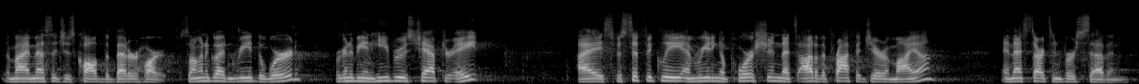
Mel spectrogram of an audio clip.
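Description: A man's voice: medium pitch, fairly even intonation, a little fast, a bit bright. A man in his forties preaching and praying on a church stage, earnest and emphatic, with asides to the congregation. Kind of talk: sermon with scripture reading and prayer. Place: church stage, large hall. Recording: long reverb of a large hall.

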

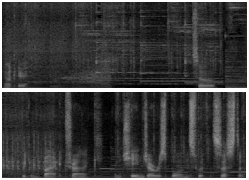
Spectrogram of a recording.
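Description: A man doing low-key let's play commentary, reading story text aloud and muttering asides. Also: flat delivery, measured pace. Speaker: gamer, let's player. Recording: music behind the voice. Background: game music.

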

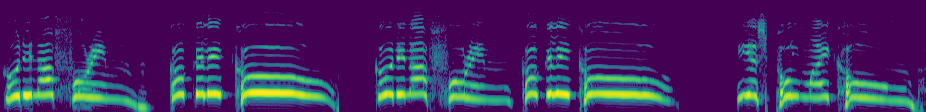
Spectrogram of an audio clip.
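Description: Scolding barnyard poultry, piercingly high, slow squawked cries, loud and shrill, storybook animal voices. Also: male voice, phone-quality sound, full character voice. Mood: gleeful scorn. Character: flock of indignant screeching hens and a crowing rooster.

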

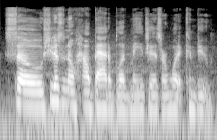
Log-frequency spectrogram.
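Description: A woman hosting a roleplay let's play, musing deliberately and slipping into her character's dialogue. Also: low-pitched, a bit bright, a little hiss or hum. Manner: musing, deliberate, thinking aloud. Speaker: gaming channel host roleplaying a character.

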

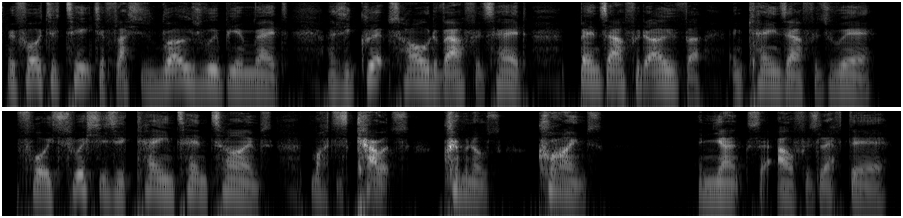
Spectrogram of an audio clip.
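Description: Male narrator, mid-pitched, reading verse with a steady rhythm. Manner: rhythmic, measured. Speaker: author reading his own novel. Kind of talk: rhyming audiobook narration.

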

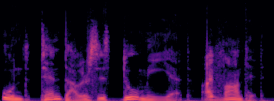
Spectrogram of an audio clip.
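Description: An indignant old German American craftsman played by a male narrator insists on his due with a German accent. The voice is gravelly and stubborn, in a roomy storybook recording. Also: lowish voice, lively intonation, normal speed. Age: older. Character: short plump elderly German American tattooist, angry, demanding payment. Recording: dull, roomy amateur audiobook recording.

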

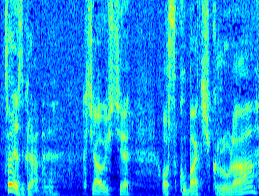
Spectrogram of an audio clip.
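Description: An actor playing a tough, wisecracking hotel detective in a radio drama, with a wry, sardonic manner. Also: male voice, medium pitch, sing-song, slow, a little hiss or hum. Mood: wry probing.

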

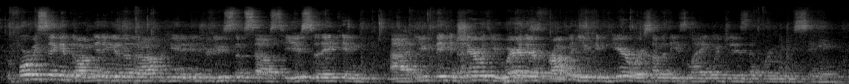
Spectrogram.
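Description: A man's voice: a little high, fast, few pauses. A man who directs a school choir, introducing its next piece to an audience in an earnest way, with a few fillers. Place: large bright hall with an audience. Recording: echoey hall recorded from far off, with noise.

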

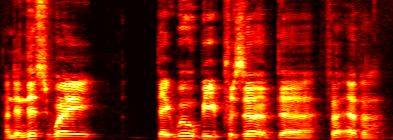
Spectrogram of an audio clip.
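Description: A middle-aged man, a poet, giving a deliberate, solemn reading of his work in a small cafe. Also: medium pitch, a bit bright. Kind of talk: dramatic poetry reading for two voices. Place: small indoor cafe with bookshelves.

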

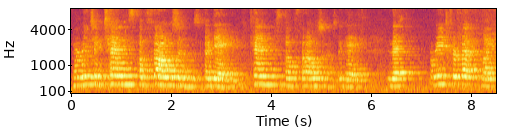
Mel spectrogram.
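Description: An older woman preaching a Pentecostal sermon, chanting and shouting out calls for more power in bursts between stretches of storytelling. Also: fairly high pitch, slight background noise. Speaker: pastor and prophet. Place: small church sanctuary. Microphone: handheld mic, far camera. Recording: echoey hall recorded from far off.

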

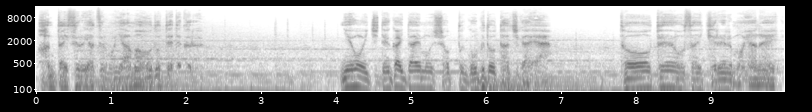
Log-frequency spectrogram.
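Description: An actor playing a scheming yakuza officer with a Kansai accent and a gravelly voice, persuading with slow swagger in a game cutscene. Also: male voice, low voice. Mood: measured, calculating. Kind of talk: dramatic video game cutscene acting. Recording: dramatic music under the voice.

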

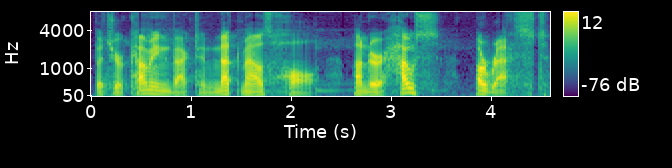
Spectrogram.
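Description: A man's voice: fairly low pitch, big pitch swings, measured pace, fairly bright tone, no room sound. Man as an earnest, emphatic storybook mouse. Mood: grim. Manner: emphatic, reproachful. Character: earnest, stern male mouse, scolding gentleman of storybook.

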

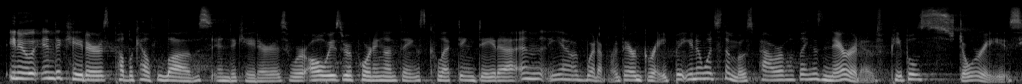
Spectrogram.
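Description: A woman with a mellow, slightly low voice speaks frankly and with emphasis on a panel. A long hall reverb from the theater follows her words. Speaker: public health panelist. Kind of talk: panel discussion. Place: large theater stage.

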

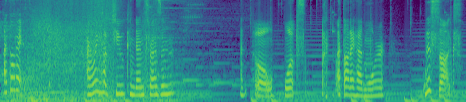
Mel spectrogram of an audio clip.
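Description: A woman's voice: fairly high pitch, slow pace, long pauses. A young woman from Texas with a light southern accent, chatting casually and giggling while playing a game. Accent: Texan. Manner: giggly, chatty, frequent laughs. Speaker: VTuber streamer. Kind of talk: casual gameplay chat. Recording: game music behind. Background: lofi background music.

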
